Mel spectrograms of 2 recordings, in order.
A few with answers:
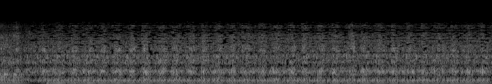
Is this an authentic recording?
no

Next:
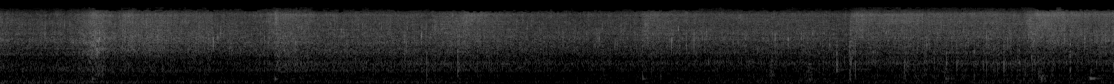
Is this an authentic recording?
yes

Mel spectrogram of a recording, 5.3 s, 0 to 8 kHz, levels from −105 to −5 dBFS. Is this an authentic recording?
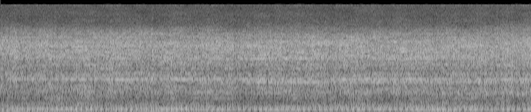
no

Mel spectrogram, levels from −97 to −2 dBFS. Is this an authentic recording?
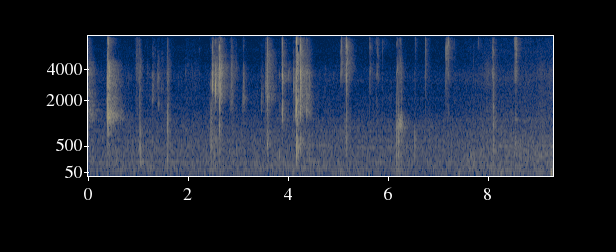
yes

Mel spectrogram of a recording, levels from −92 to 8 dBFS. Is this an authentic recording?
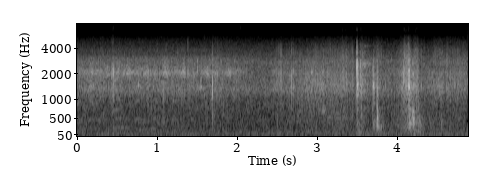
yes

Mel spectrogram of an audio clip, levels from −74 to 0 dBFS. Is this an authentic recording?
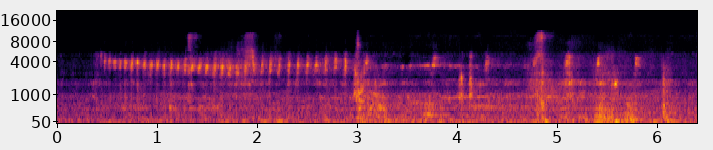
no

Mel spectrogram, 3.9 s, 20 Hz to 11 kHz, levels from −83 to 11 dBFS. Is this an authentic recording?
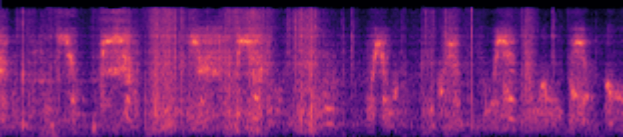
no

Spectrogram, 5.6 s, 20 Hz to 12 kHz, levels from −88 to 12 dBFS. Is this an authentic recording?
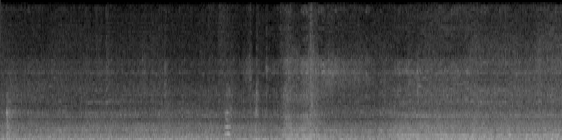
no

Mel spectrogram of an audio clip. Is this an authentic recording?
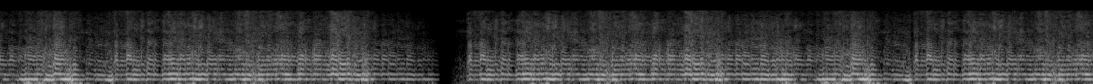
yes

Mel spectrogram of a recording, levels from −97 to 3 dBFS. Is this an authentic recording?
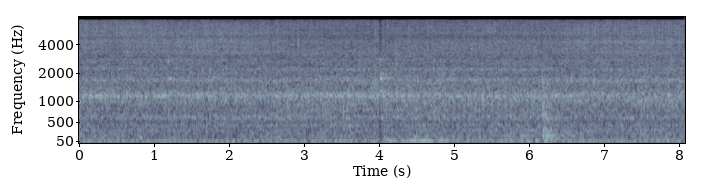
no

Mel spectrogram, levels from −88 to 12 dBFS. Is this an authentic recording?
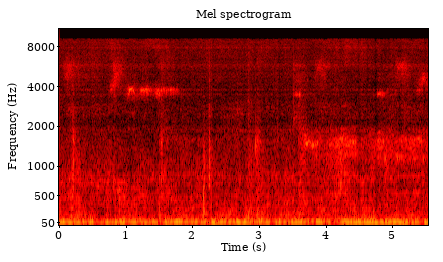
no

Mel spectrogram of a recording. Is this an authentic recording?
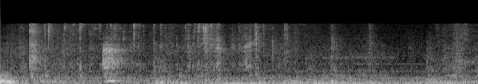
yes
